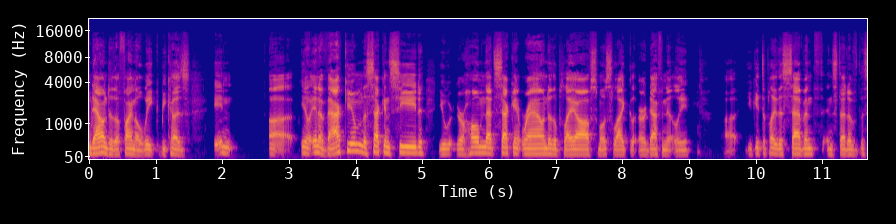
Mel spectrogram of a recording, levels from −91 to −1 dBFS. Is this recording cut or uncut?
uncut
